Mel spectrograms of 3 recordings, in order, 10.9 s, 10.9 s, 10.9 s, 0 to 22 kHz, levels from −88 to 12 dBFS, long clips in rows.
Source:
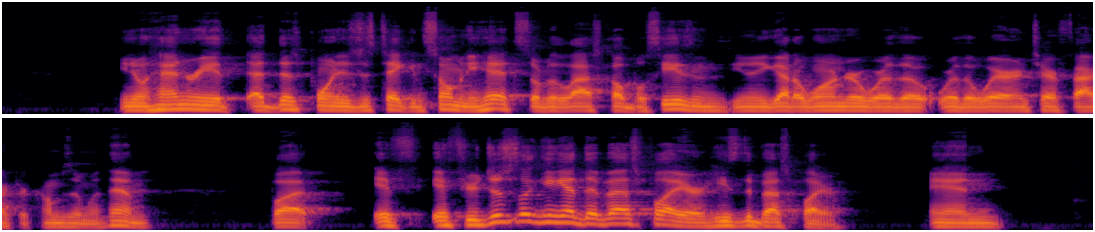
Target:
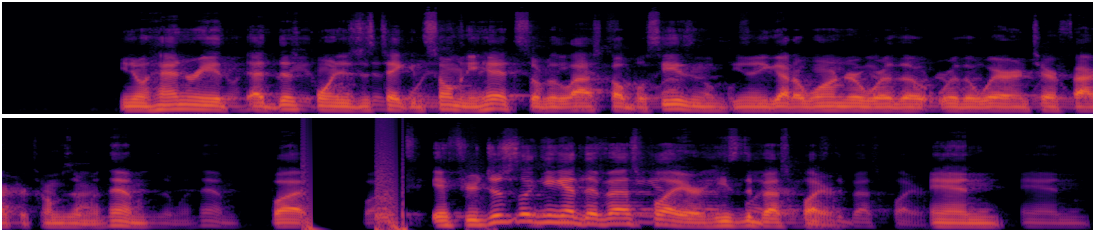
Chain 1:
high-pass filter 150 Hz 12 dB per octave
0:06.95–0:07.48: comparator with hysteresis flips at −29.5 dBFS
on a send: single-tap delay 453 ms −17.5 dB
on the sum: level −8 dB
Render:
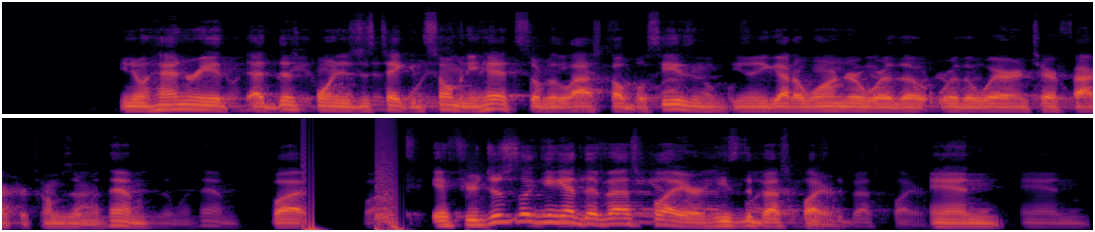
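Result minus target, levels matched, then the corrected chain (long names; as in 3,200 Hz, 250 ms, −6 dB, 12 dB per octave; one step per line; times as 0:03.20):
8,000 Hz band −3.0 dB
high-pass filter 150 Hz 12 dB per octave
high-shelf EQ 5,700 Hz +4.5 dB
0:06.95–0:07.48: comparator with hysteresis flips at −29.5 dBFS
on a send: single-tap delay 453 ms −17.5 dB
on the sum: level −8 dB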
